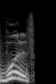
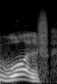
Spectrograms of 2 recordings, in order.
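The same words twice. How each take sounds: First: The vowel is an oo sound as in good. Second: The vowel is an o sound as in golf. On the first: The speaker calls it right. "the sound that we give is double O ಇರೋ ಥರ ನಾವು ಹೇಳಬೇಕಾಗತ್ತೆ" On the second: The speaker calls it wrong. "it's not wolf"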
